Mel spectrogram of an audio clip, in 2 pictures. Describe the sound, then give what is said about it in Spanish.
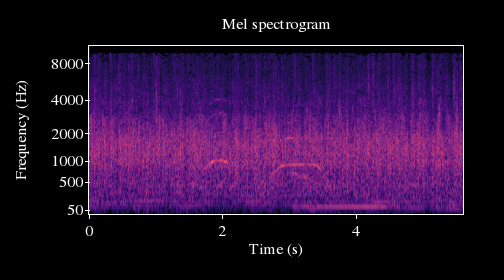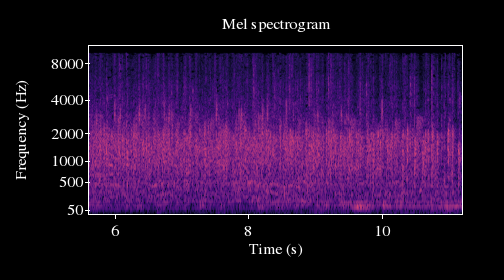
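Loud, sustained applause from a large audience, a dense steady roar of clapping that fills the whole stretch without letting up, with faint cheers or whistles scattered through it. “Y el aplauso para”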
